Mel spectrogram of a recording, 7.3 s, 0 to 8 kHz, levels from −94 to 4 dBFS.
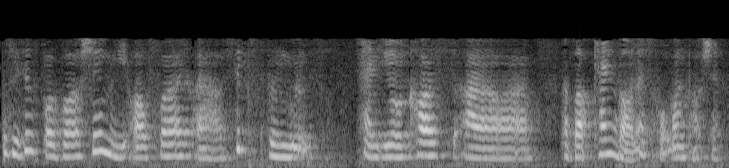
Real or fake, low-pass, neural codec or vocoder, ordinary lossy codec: fake; 7.2 kHz; codec, 16 kHz, 1 kbps, FunCodec, trained on Chinese and English, 50 frames a second; AAC, 16 kbps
